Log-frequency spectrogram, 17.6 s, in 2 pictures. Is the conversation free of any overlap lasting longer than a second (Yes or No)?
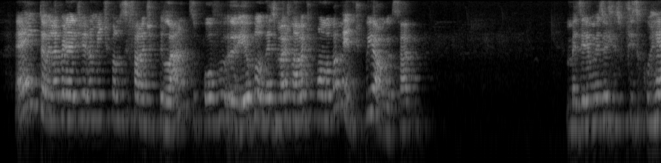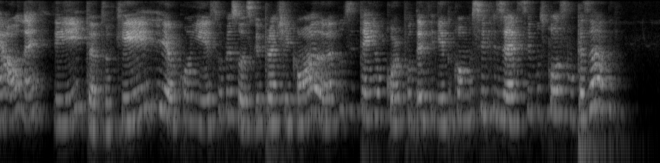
Yes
